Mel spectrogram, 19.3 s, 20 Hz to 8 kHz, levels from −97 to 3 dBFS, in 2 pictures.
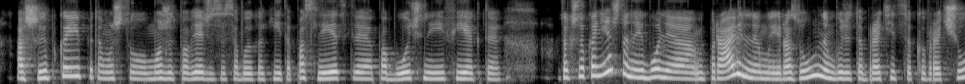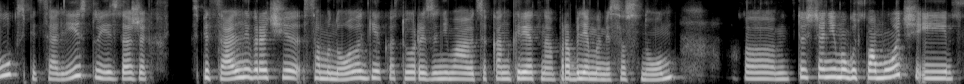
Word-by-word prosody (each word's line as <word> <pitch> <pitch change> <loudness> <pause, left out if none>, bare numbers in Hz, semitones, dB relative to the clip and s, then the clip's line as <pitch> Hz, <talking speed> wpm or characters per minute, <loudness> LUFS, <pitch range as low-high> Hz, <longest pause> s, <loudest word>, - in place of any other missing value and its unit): ошибкой, 245 +7 +1
потому 235 -6 -4
что 225 -2 -5
может 220 0 -2
повлечь 220 0 0
за 205 0 -8
собой 205 -1 -3
какие-то 205 0 -5
последствия, 230 -1 0
побочные 220 +1 -1
эффекты. 215 -2 -3 0.6
Так 265 0 -1
что, 305 - +1
конечно, 375 +5 +3
наиболее, 255 -4 +3
м, 220 - -3
правильным 240 - +3
и 210 0 0
разумным 245 +6 +3
будет 220 0 -1
обратиться 215 +2 -3
к - - -18
врачу, 200 - 0
к 370 - -14
специалисту. 230 - -3
Есть 225 -2 -2
даже 220 -1 -1 0.4
специальные 255 +1 +1
врачи-сомнологи, 245 -3 +1
которые 230 -2 -2
занимаются 215 0 -1
конкретно 220 -1 +1
проблемами 210 -2 +1
со 190 +2 -5
сном. 205 +6 -3 0.7
Ам, 215 -1 -2
то 275 +6 -2
есть 275 +1 -3
они 280 0 +5
могут 265 -1 +4
помочь. 275 +8 +4
И, 235 -1 0
225 Hz, 130 wpm, -23 LUFS, 215-255 Hz, 0.7 s, они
